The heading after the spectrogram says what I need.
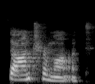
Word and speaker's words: D'Entremont: to hear from D'Entremont. Did I pronounce that with the right emphasis on the right syllable? I hope. We say D'Entremont, but D'Entremont, a little less French nasally stuff going on.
